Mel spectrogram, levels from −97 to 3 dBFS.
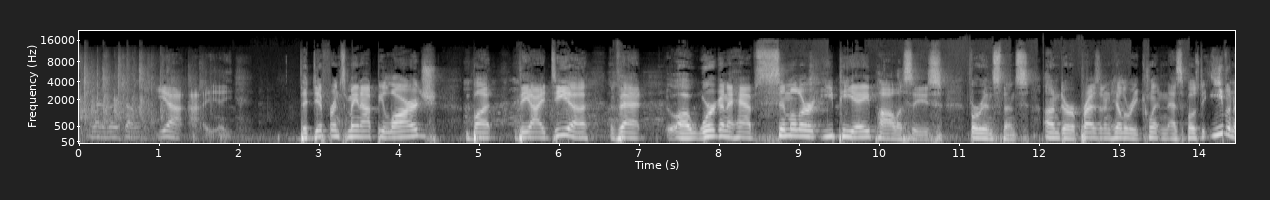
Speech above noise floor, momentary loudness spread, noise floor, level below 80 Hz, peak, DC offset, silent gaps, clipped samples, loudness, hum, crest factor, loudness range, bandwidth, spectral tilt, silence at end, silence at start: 30 dB; 13 LU; -51 dBFS; -50 dBFS; -4 dBFS; under 0.1%; none; under 0.1%; -20 LUFS; none; 18 dB; 3 LU; 16.5 kHz; -4 dB/octave; 0 s; 0 s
